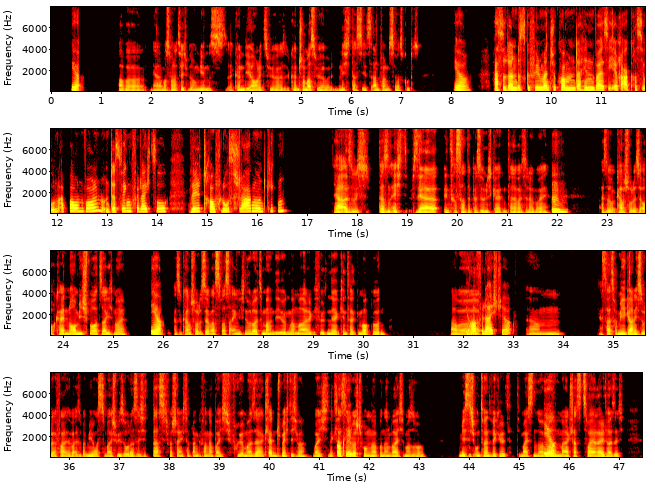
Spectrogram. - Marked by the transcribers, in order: none
- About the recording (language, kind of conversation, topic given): German, advice, Wie gehst du mit einem Konflikt mit deinem Trainingspartner über Trainingsintensität oder Ziele um?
